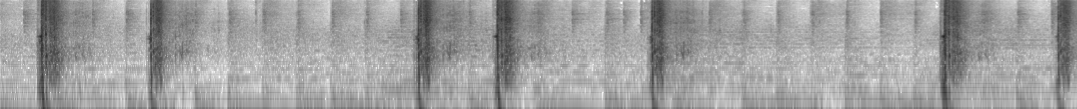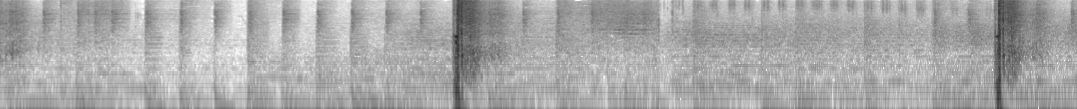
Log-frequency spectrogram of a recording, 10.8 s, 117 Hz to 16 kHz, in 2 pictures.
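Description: Glock 44 .22 LR pistol firing nine sharp shots at an uneven, deliberate pace, the gaps running from about half a second to two and a half seconds.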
